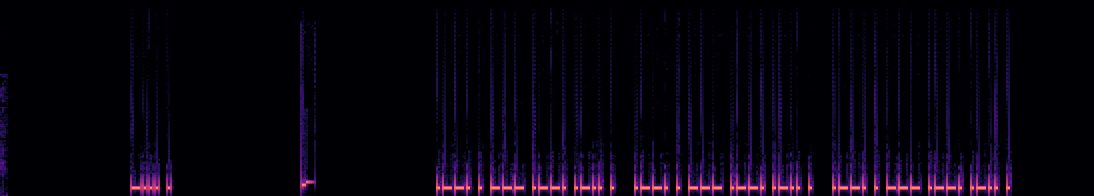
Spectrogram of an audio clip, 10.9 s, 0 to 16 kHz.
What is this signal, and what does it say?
Morse code, heard as a keyed tone, about 40 wpm, 700 Hz. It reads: BE PEOPLE PEOPLE PEOPLE
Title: Top 300 Words Repeated 40wpm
